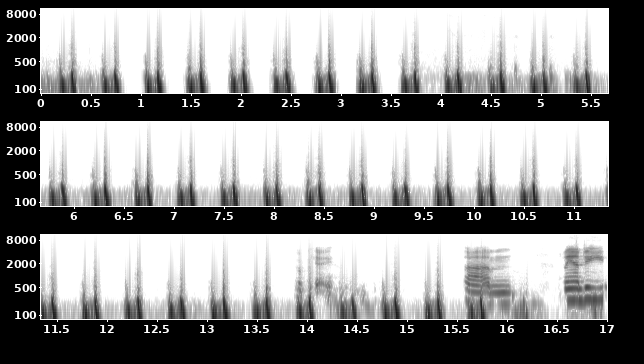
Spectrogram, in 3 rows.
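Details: Simulated Doppler fetal heartbeat in an intermittent auscultation training exercise, heard after a contraction has fully ended. It is steady and regular at about 140 beats a minute, a normal baseline fetal heart rate.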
